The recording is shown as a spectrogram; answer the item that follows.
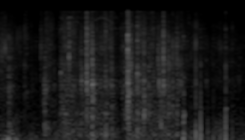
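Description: Faint, scattered small clicks and light rustling, with a soft thump at the start.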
